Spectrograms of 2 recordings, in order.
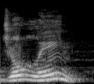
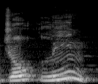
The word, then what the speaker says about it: Jolene: A família pronunciava seu nome Joe Lane, embora Joyce lembrasse que alguns amigos pronunciavam Joe Lynn.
